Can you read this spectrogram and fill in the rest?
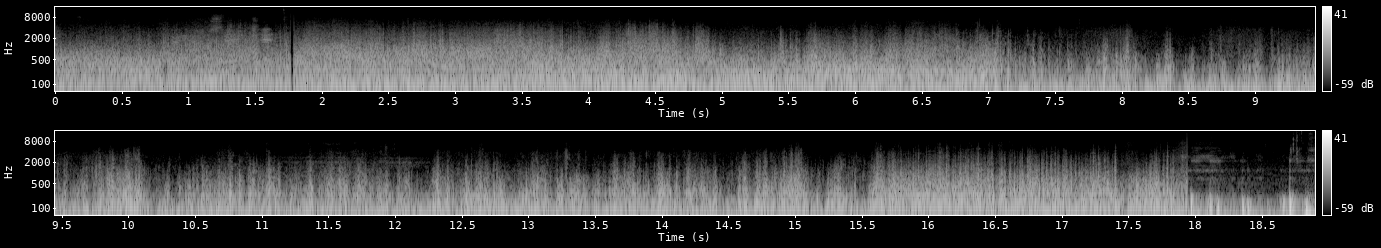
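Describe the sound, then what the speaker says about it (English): Strong, very cold wind buffeting the microphone on a Scottish mountain summit, a constant loud roar with gusts throughout, no other sounds standing out. "it remained very windy up here, very cold wind"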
